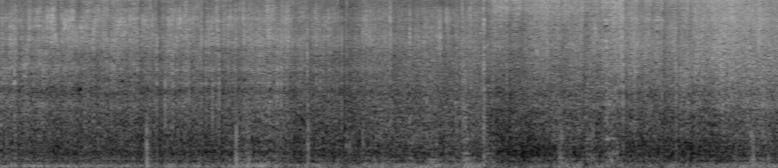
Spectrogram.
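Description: Curry leaves crackle and sizzle steadily in a hot oiled pan while tomato rice is being made, a dense, continuous frying hiss with small pops, close and loud.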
